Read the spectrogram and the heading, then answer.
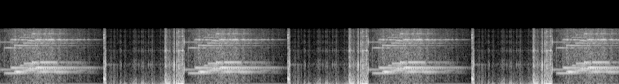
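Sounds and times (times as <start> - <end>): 
chime: 0.0 - 1.0, 1.9 - 2.9, 3.7 - 4.7, 5.6 - 6.1.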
